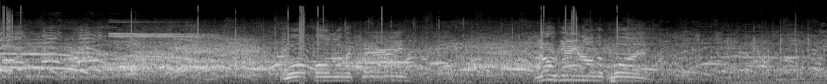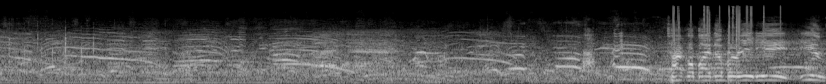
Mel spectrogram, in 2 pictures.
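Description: Football stadium crowd chatter: many voices talking and calling out at once, with a few sharp claps or clicks near the end.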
